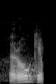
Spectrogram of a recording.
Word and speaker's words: rho: ঠিক আছে, তাহলে রোকে বলা হয় রোধাঙ্ক। এর উচ্চারণটা কি বললাম? রো, RHO, এটা একটা গ্রিক লেটার।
